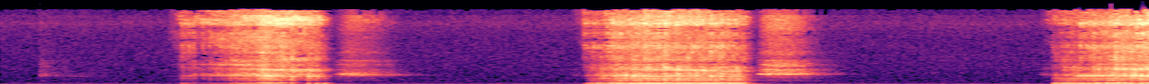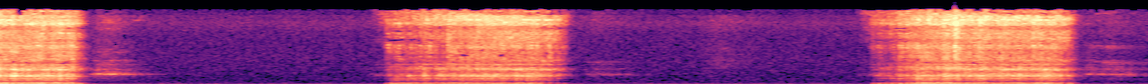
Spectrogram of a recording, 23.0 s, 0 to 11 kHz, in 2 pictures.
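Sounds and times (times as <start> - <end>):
man snoring: 1.8 - 3.4, 5.8 - 7.7, 10.5 - 12.4, 15.3 - 17.3, 20.2 - 22.4.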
